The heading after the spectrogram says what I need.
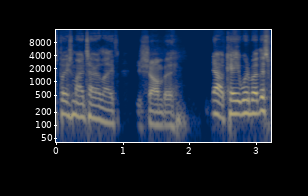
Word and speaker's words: Dushanbe: Pronounce this for me. Dan Shanaby. I've never heard of this place in my entire life. Dushanbe.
